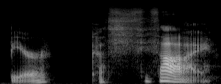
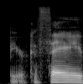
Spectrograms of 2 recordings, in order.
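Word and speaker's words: בִּרְכָתַי: And it's bir kathai. Bir kathay, bir kathai. I'd say thigh if I'm a thigh man myself. And that is writing in Hebrew.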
